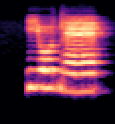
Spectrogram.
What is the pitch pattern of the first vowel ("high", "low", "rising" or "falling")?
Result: high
